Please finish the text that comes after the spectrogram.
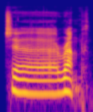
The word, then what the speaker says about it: Trump: If you're having trouble with this sound, you can put a vowel in between this, and you can say ch-rump. Trump. Ch-rump. Trump. Okay, now put a stress on the second part and say ch-rump, ch-rump, ch-rump.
